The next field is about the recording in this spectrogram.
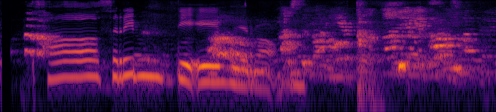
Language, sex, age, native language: Icelandic, male, 9, Icelandic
